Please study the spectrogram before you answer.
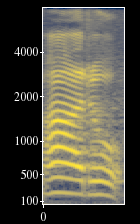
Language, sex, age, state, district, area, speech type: Kannada, female, 30-45, Karnataka, Mandya, rural, read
